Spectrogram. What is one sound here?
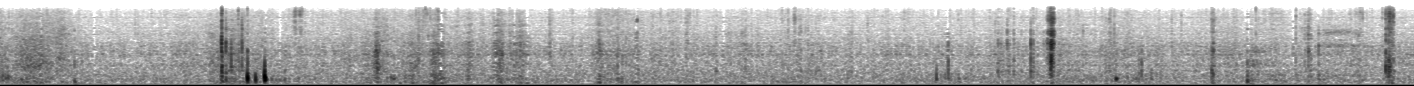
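Fingers scratch and crumble loose soil.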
